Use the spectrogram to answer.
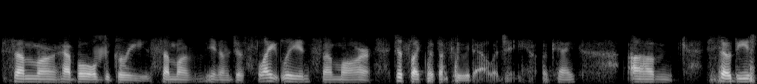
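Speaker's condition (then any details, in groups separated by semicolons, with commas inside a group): No condition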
